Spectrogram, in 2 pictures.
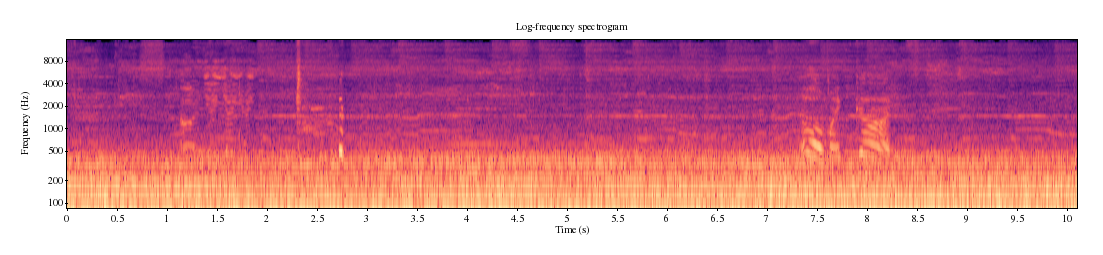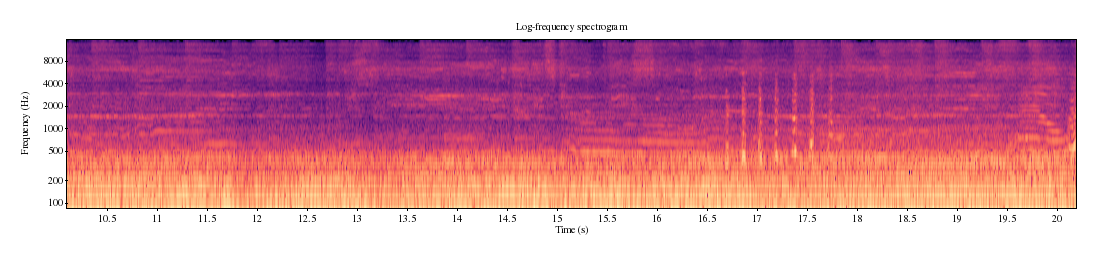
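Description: Steady low rumble of a Toyota Yaris's engine and tyres on the road, heard from inside the cabin while driving.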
